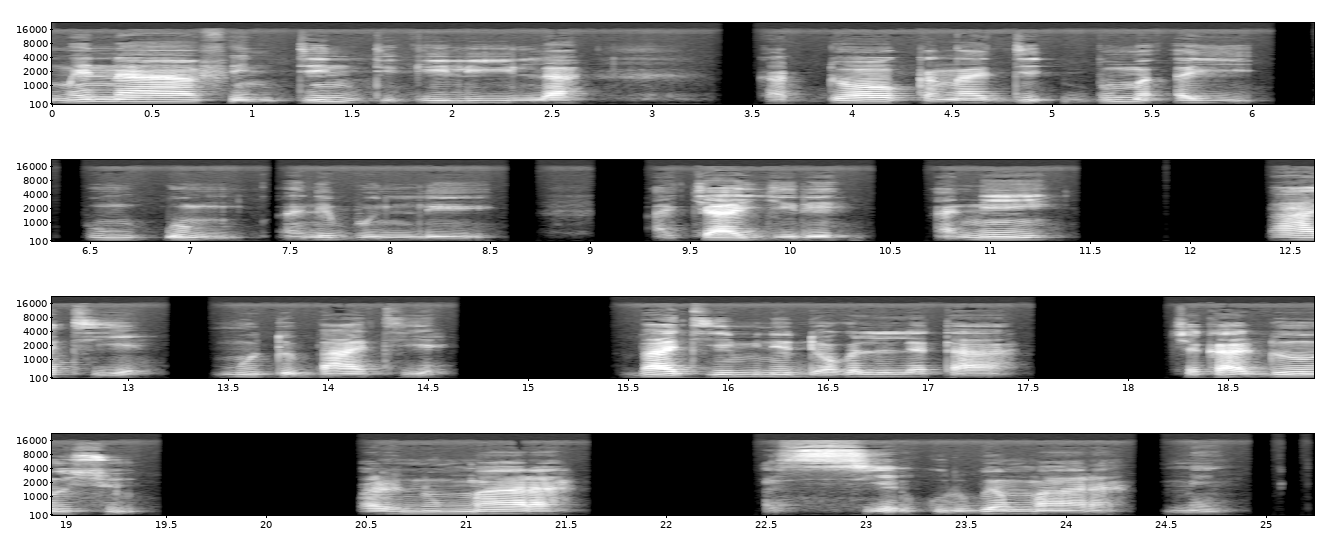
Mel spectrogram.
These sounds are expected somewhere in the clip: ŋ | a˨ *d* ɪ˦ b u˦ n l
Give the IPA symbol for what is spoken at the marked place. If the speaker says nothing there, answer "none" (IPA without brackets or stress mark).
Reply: n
